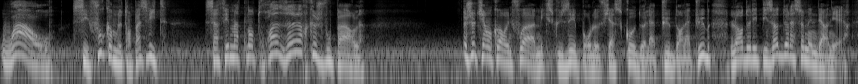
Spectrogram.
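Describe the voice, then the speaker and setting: Man as an animated, insecure amateur podcaster. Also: fairly high pitch, moderate pace, slight background noise. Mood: upbeat, apologetic. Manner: chatty, theatrical, self-effacing. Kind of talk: scripted audio drama.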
